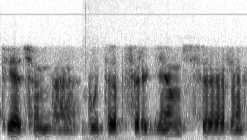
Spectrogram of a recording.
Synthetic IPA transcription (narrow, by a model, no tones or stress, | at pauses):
kʲʋʲiɛt͡ʃʲɛmʲɛbuːt̪ʲɪɐt̪sʲɐɾʲɡʲimsɪɾ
